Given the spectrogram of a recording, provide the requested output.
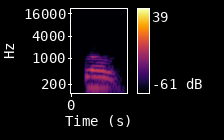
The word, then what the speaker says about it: brooch: pronounce the word broach, it's spelling it brooch.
